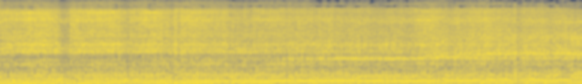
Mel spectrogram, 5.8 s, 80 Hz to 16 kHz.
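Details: Turbo LS V8 Camaro, first start with rigged oil feed and return, turbo mounted but no cold side yet: loud open V8 runs steadily, then revs climb and the turbo whooshes as it spools; running properly.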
